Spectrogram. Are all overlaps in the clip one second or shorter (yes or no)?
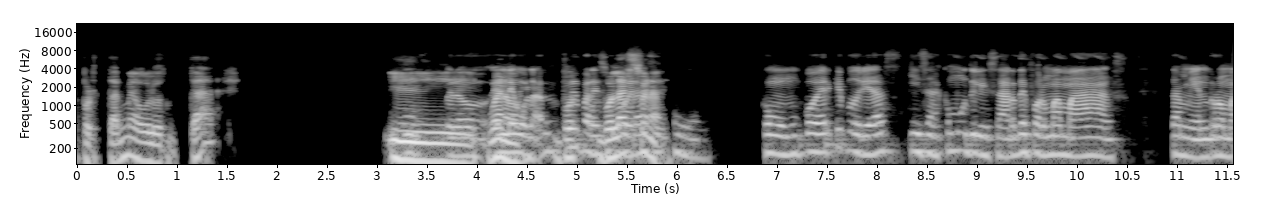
no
